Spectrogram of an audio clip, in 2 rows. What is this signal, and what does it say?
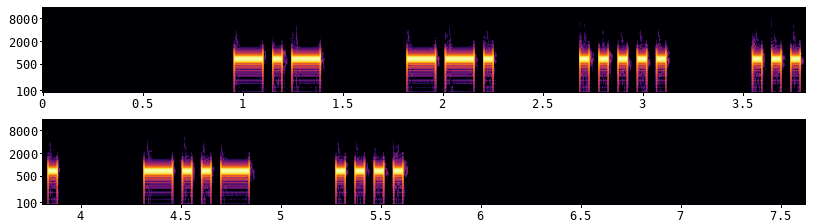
Morse code, heard as a keyed tone, about 25 wpm, spaced as for 14 wpm, 700 Hz. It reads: KG5HXH
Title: USA Call Signs - 6 Characters - 3x Character Spacing - 25wpm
